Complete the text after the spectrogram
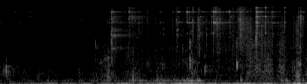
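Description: A dog's paws patter and its claws click on a hard floor.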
